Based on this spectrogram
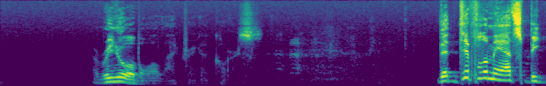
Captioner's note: audience laughing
